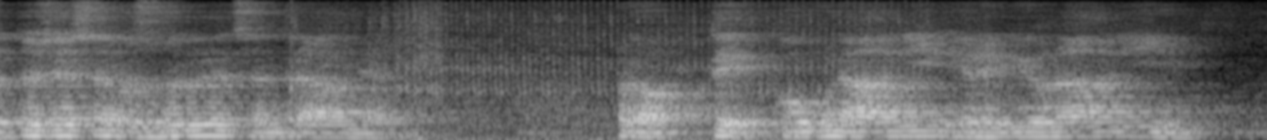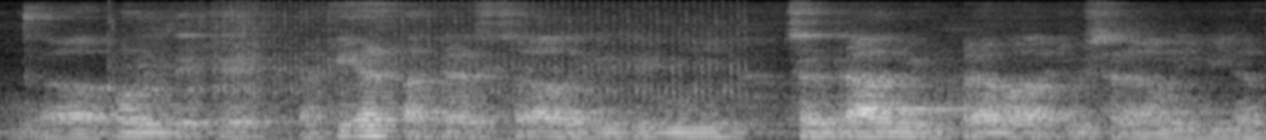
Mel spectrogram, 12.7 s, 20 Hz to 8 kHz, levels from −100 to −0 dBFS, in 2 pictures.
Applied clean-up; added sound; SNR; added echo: none; Idling / Engine starting / Motor vehicle (road); 19 dB; reverberation time 0.6 s.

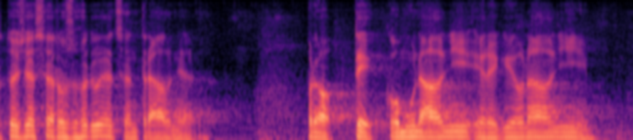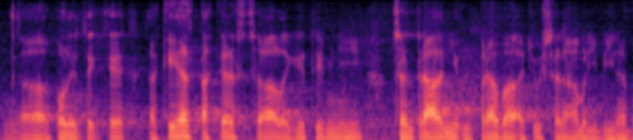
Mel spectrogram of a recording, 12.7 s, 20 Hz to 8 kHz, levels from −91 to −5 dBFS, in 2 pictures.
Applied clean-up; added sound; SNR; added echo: none; none; none; none.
